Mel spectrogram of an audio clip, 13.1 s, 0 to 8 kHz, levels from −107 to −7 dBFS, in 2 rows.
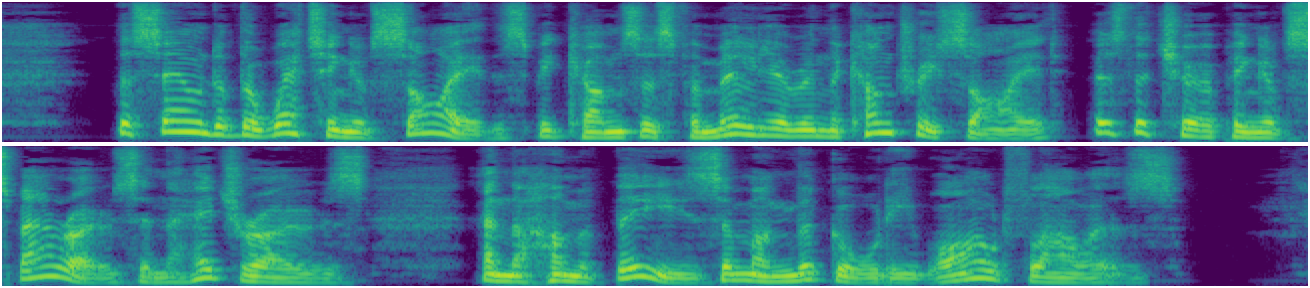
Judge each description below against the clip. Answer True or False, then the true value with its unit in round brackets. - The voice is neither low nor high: False (120 Hz)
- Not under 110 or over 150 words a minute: True (140 wpm)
